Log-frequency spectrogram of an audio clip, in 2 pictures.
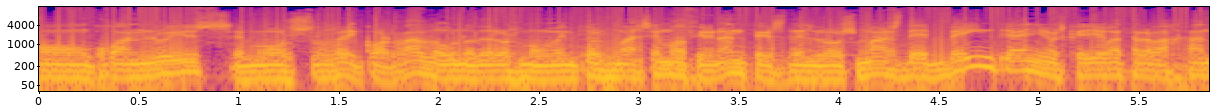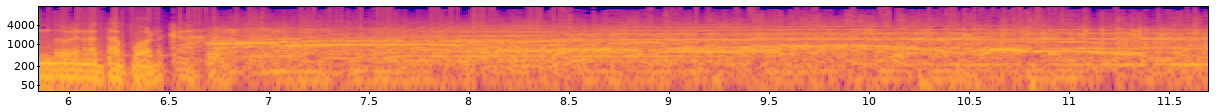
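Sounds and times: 
speech: 0.2 - 7.2
archival recording of crowd applauding: 6.6 - 11.6.

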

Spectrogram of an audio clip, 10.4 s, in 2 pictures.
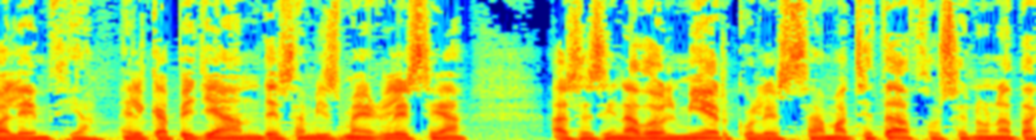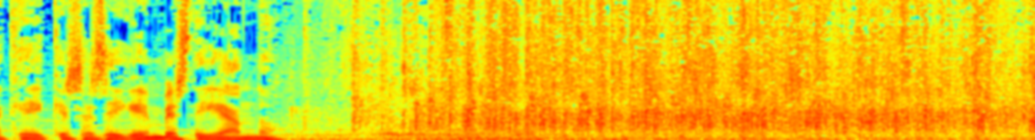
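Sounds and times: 
speech: 0.0 - 7.6
applause from a large crowd outside a funeral: 6.6 - 10.3.

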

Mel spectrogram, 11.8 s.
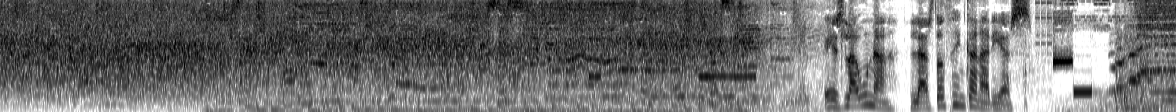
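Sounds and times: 
students applauding: 0.0 - 7.6
speech: 8.3 - 11.6.

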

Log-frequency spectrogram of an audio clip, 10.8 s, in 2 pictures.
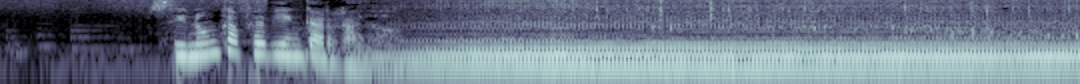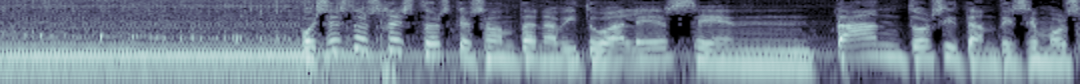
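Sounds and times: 
speech: 0.8 - 2.2, 6.9 - 10.7
water running from a tap: 2.2 - 7.5.

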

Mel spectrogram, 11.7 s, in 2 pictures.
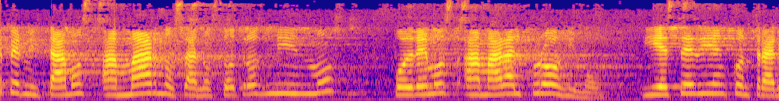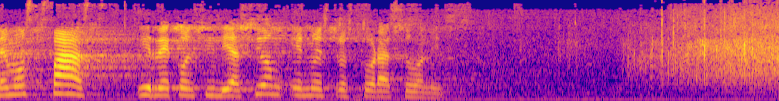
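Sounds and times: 
speech: 0.0 - 9.3
crowd applause at a papal event in Colombia: 10.5 - 11.6.

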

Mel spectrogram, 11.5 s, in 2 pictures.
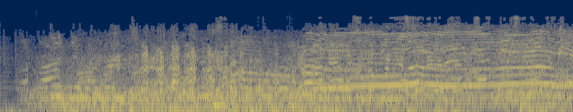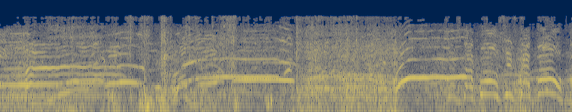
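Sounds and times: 
laughter: 1.1 - 3.9, 8.6 - 11.4
crowd screaming in panic: 3.0 - 11.4.

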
